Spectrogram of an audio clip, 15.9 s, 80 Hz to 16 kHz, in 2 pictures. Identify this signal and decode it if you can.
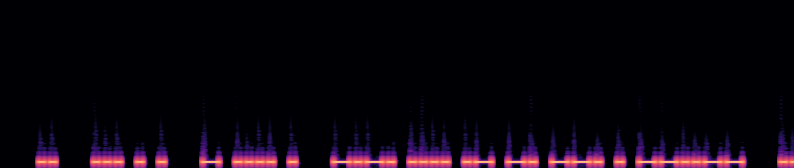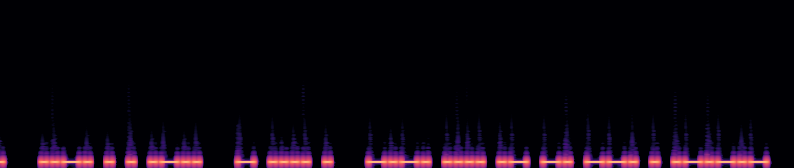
Morse code, heard as a keyed tone, about 22 wpm, 700 Hz. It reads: I SEE THE CHANGE, I FEEL THE CHANGE.
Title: Sentences from Top 1000 Words - Review Part 1 - 22wpm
